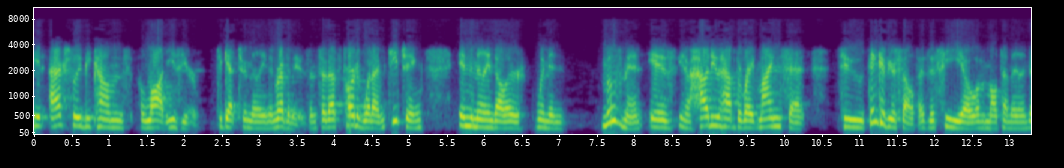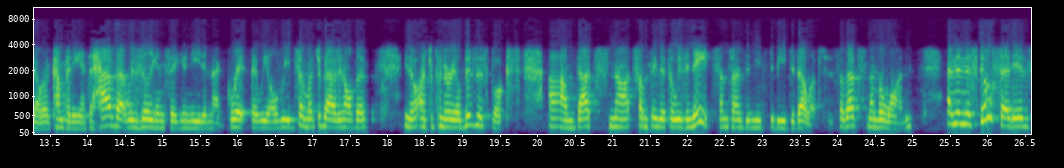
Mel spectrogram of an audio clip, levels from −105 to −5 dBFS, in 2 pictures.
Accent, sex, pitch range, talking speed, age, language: American, female, 185-230 Hz, 220 wpm, 40-59, English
